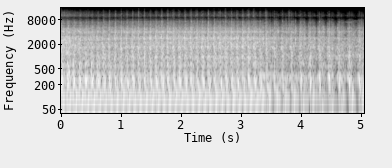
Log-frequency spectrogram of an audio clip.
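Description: A cold two-cylinder motorcycle engine, choke on, runs on both cylinders with a rapid, loud, uneven popping beat up close, idling steadily and alone.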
